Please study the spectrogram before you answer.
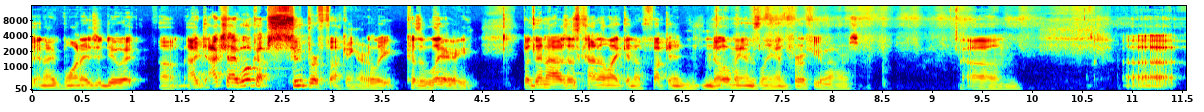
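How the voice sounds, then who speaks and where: A man's voice: medium pitch, fairly bright tone. A man with a standard American accent chatting loosely with his live stream viewers, swearing freely and rambling with lots of fillers. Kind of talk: casual rambling chat with viewers.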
